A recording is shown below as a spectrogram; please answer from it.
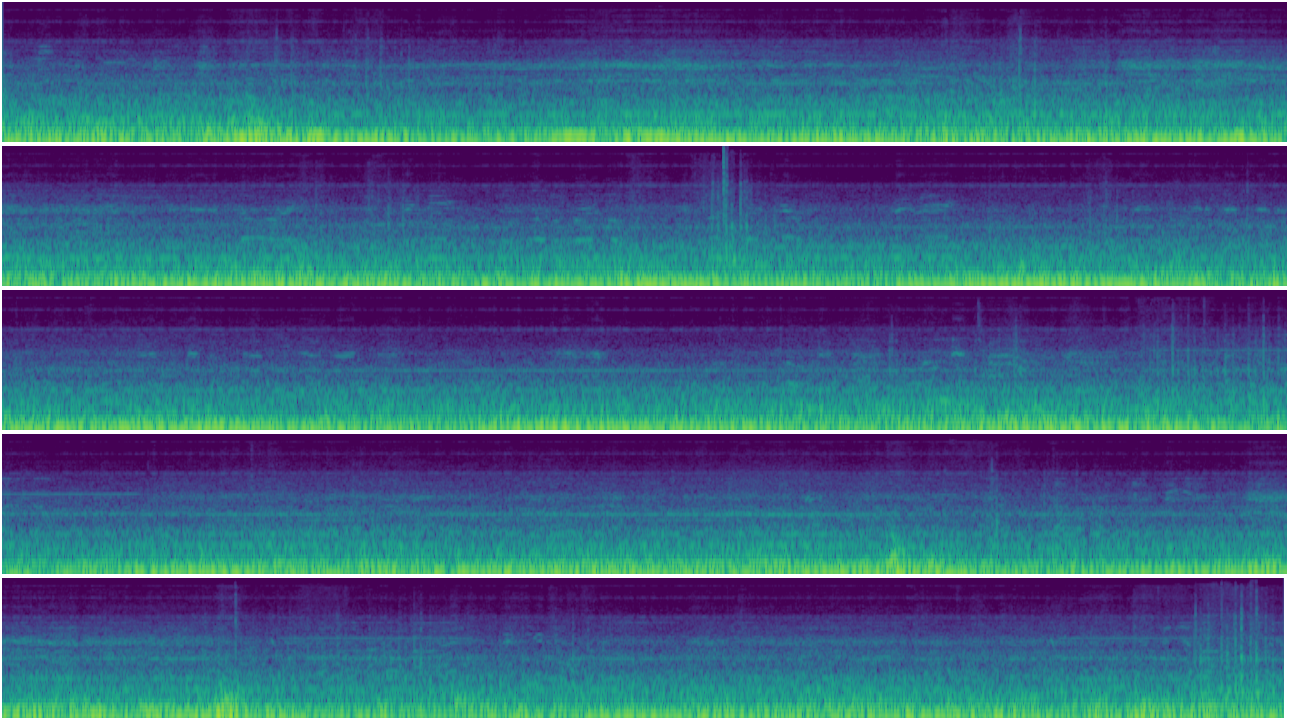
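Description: Steady low road and engine rumble inside a moving vehicle's cabin at highway speed. A single sharp click comes about ten seconds in.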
